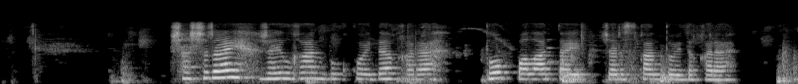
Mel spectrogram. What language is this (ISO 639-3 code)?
kaz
